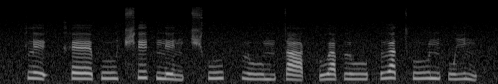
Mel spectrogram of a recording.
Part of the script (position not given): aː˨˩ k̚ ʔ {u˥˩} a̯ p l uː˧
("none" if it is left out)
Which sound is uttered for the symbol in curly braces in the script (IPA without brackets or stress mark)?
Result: u˧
